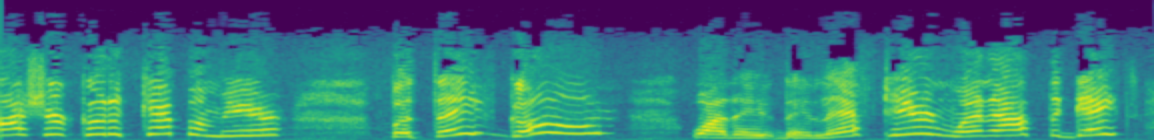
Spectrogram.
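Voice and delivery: falsetto innocent woman. Acted. Rahab misleading the soldiers, high pitched innocent helpfulness. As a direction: act the innocent, eager to help.

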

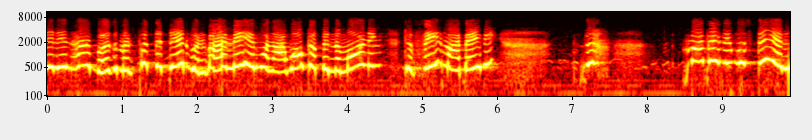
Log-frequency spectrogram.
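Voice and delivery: high, pleading, tearful mother's voice. A narrator's reading. Grieving mother begging King Solomon, tearful and high. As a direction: plead through tears for your baby. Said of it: "in the midst of her tears".

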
